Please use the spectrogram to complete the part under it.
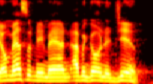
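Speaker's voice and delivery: put-on macho, tough monkey voice. Voicing a monkey that goes to the gym: put-on tough gym monkey voice. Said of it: "This is a monkey in the gym".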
